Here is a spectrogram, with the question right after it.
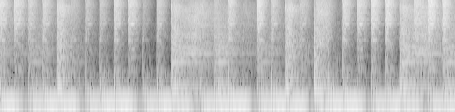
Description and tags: Thank you, enjoy
beats, drum-loop, drums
